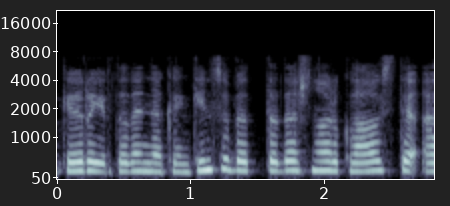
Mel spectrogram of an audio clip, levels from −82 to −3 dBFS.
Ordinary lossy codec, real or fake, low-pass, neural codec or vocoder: AAC, 48 kbps; real; 7.2 kHz; none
